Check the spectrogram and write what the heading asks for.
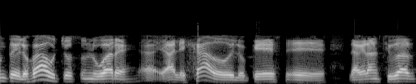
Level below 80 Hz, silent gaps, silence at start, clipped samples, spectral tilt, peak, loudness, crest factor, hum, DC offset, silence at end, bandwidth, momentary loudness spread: -68 dBFS; none; 0 s; under 0.1%; -0.5 dB/octave; -4 dBFS; -19 LUFS; 16 dB; none; under 0.1%; 0 s; 6.2 kHz; 6 LU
